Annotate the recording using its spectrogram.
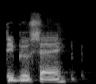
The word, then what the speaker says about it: Debussy: Debussy, I think. – Debussy.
